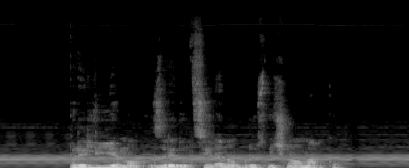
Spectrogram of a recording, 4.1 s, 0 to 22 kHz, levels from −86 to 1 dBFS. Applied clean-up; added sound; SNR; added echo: none; Wind instrument, woodwind instrument; 17 dB; none.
